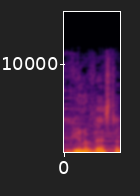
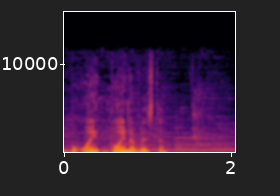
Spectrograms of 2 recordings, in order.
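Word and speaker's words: Buena Vista: all tucked away in buav Vista not buav Vista buav Vista get hungry right way to say it yeah that's the proper way uh get hungry order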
